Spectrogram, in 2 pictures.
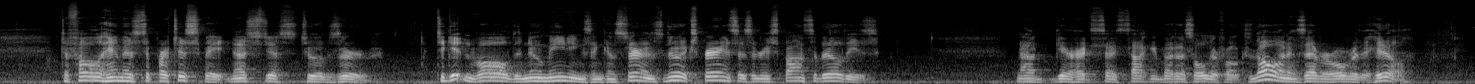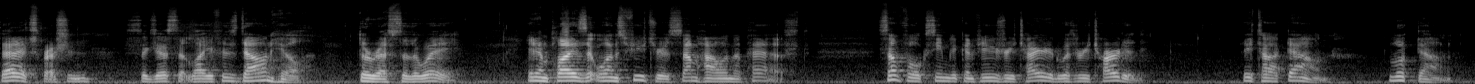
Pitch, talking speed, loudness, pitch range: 140 Hz, 145 wpm, -22 LUFS, 120-160 Hz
